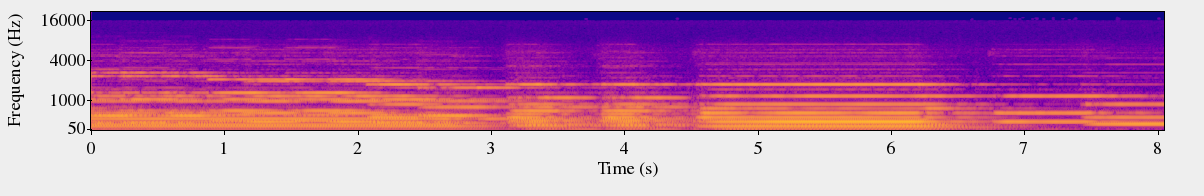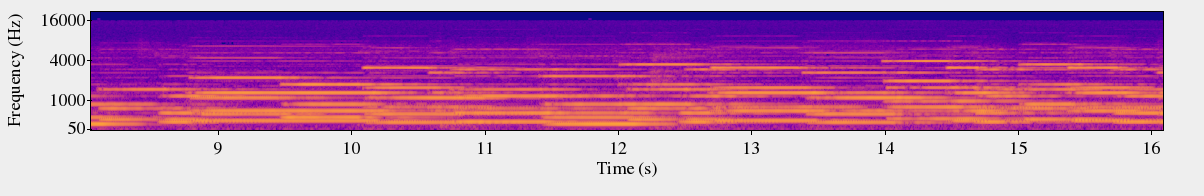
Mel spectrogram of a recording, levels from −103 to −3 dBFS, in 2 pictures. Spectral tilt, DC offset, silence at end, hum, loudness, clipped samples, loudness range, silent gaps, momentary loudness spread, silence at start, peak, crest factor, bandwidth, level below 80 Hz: -6 dB/octave; under 0.1%; 0 s; none; -25 LUFS; under 0.1%; 3 LU; none; 9 LU; 0 s; -10 dBFS; 14 dB; 9.4 kHz; -48 dBFS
